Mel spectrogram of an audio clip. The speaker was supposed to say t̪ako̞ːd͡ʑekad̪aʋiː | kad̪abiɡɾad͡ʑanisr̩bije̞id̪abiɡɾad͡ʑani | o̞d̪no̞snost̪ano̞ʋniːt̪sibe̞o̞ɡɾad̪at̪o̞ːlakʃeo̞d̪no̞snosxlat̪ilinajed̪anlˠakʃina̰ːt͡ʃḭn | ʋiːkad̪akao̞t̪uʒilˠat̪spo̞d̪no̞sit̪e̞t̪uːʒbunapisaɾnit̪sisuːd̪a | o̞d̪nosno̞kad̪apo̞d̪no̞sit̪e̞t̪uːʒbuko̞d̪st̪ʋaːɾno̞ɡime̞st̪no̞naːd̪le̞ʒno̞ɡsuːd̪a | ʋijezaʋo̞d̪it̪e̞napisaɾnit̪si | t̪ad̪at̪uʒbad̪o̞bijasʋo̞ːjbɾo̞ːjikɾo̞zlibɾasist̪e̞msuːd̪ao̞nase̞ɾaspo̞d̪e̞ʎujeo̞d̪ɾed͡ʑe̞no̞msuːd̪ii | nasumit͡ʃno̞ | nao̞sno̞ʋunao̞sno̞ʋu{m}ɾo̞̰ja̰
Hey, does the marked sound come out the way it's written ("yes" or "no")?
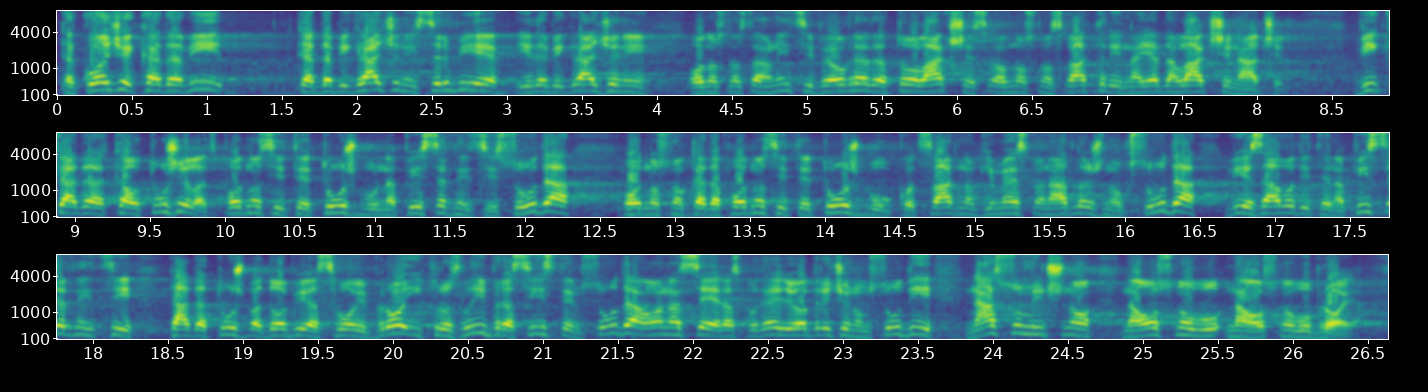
no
